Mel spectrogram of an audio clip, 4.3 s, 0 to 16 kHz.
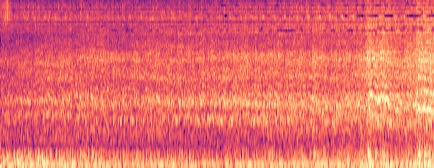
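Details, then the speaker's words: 2003 Honda VFR800 first start in eight years, water coming from exhaust: steady low idle, even beat, faint whir from gear-driven cams; engine sounds healthy. "that's just water coming out of the exhaust look at this guys it's running listen to those gear driven camps guys listen to"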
